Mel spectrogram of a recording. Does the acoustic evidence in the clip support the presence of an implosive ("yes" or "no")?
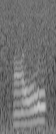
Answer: no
